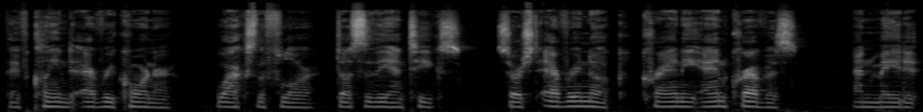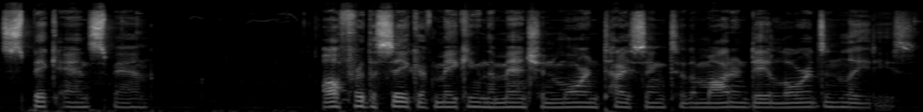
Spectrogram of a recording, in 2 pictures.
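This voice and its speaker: A man's voice: medium pitch, completely flat delivery, moderate pace. A man reading a horror game's story narration aloud as a gaming host. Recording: clear background noise.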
